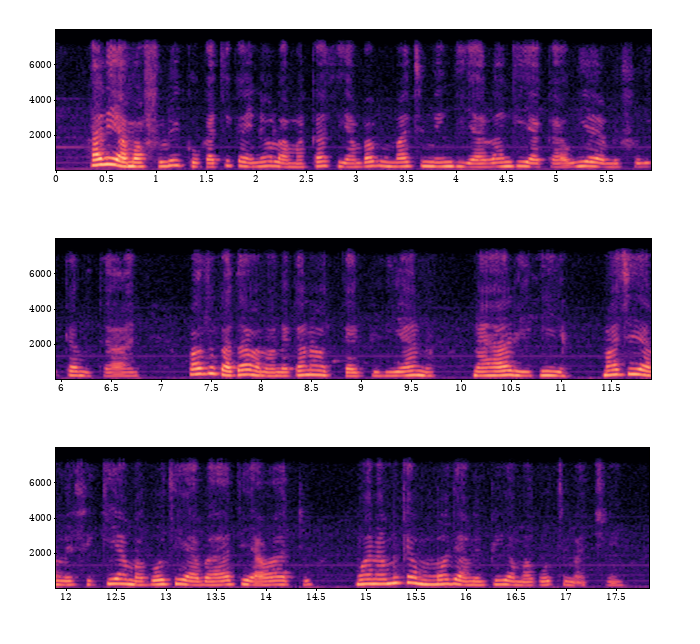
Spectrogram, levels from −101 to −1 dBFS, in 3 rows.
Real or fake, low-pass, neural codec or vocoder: real; 7.2 kHz; none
